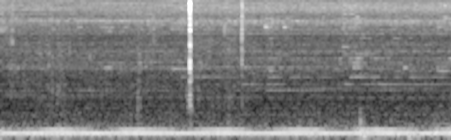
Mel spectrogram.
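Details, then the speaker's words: Ameristar heat pump after defrost control board replacement: the compressor restarts after defrost while the outdoor fan is still spinning to a stop, giving a low, steady hum with no knocks or rattles; it runs normally. "okay there comes the compressor back on rest you're only no fan it's still spinning to a stop and we should see this number start to rise"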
